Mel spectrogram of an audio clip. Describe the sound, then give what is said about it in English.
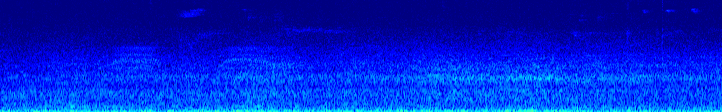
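Blackbirds calling on a cold morning over a steady low rumble: a couple of harsh, scratchy calls early on, then a few thin, high chirps toward the end, all fairly faint against the constant background noise. “Mind you, so many blackbirds in the area, they'll all be desperate for a bit of grub in a cold morning.”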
